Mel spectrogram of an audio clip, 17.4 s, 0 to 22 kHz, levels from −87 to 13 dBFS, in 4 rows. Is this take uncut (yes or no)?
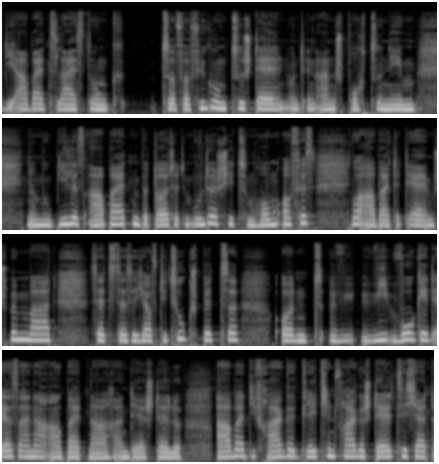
no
